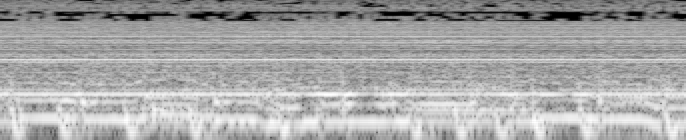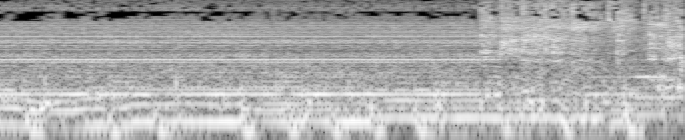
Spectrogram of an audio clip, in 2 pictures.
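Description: Hydraulic press pump running with a steady whine as the ram descends. Near the end, a harsh crackling noise starts as the ram presses onto a plastic brick mug.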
